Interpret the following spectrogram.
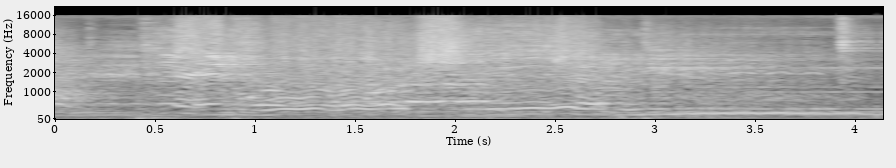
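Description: A man singing a slow worship song into a handheld microphone over sustained music. His voice wavers and glides in long held notes, loud and slightly harsh through the church sound system.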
